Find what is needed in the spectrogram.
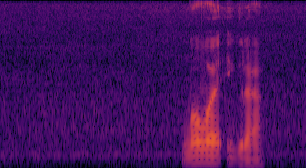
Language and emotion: Russian, neutral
